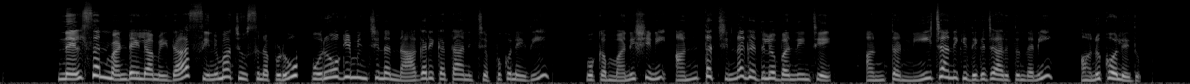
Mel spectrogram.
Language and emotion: Telugu, disgusted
